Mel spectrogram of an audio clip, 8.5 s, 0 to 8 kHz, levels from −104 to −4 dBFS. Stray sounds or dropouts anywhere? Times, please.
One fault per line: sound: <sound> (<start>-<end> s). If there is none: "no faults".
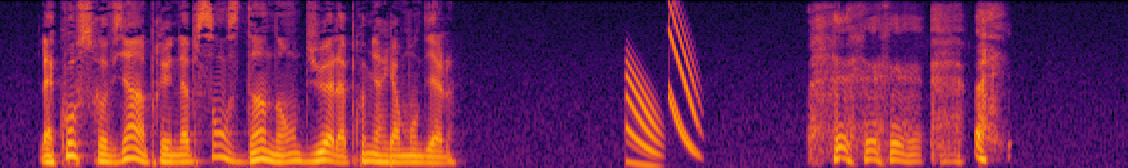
sound: chirp (4.7-5.3 s)
sound: laugh (6.0-7.6 s)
